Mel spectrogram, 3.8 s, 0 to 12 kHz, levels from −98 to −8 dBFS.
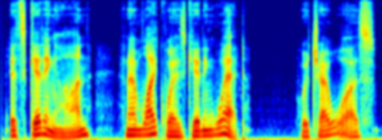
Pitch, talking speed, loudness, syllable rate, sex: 120 Hz, 155 wpm, -18 LUFS, 5.9 syllables/s, male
